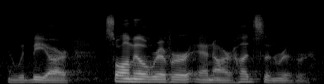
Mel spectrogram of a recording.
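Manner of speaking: normal talking voice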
